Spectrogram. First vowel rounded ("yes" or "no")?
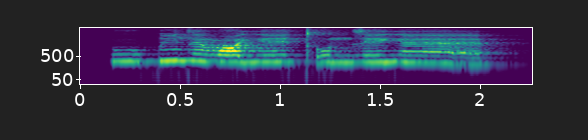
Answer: yes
